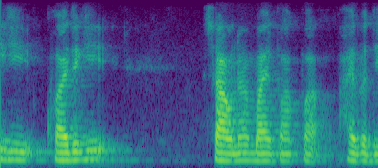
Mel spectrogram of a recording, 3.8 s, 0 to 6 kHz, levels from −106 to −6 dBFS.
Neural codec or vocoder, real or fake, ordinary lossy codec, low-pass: none; real; Opus, 24 kbps; 5.4 kHz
